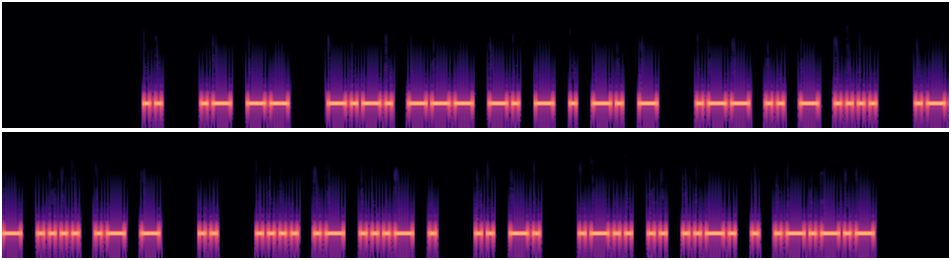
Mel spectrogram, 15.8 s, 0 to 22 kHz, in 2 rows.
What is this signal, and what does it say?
Morse code, heard as a keyed tone, about 25 wpm, 700 Hz. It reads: I AM CONTENT WITH WHAT I HAVE IN LIFE.
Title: Sentences from Top 1000 Words - Review Part 6 - 25wpm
